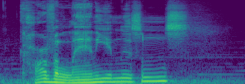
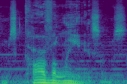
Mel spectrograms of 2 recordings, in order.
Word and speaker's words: Carvalanisms: So you're not familiar with Carvalanianisms? Carvalanisms. I was adding an extra syllable there. Carvalanisms.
